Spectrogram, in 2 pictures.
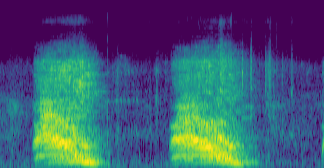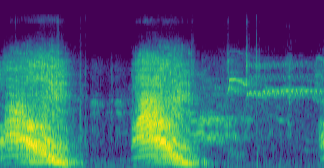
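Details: Tiger roaring: four deep, powerful roars, each about a second long, falling in pitch at the end and repeated every two seconds or so with short silent gaps, and a faint higher tone after the last roar.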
